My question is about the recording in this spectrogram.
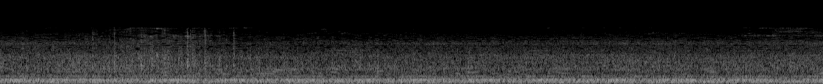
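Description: Leopard 2A4 tank's V12 diesel engine running steadily with a low drone as the tank rolls past.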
